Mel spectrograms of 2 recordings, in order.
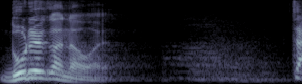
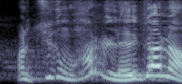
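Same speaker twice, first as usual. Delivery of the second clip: loud insistent comeback; accusing retort; 9 dB louder than usual. Acted. Relative pointing out the other's anger, loudly accusing. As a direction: argue back forcefully. Acted family quarrel.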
